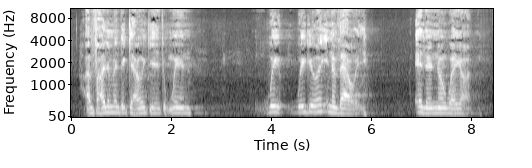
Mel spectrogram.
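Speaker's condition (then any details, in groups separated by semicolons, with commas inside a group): Spastic quadriplegic cerebral palsy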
